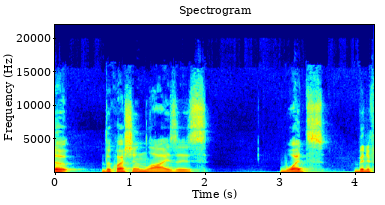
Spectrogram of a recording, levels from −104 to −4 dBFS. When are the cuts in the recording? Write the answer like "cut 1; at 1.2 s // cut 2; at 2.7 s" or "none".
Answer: none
